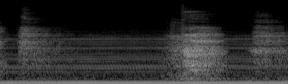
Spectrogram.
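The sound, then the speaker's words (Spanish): A vibrator buzzes with a steady low electric hum, fairly loud, its head stroked slowly over underwear, its tone roughening and brightening in three brief swells as it presses against the fabric. No voices. “cabeza del vibrador sobre mis bragas con caricias tortuosamente lentas.”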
